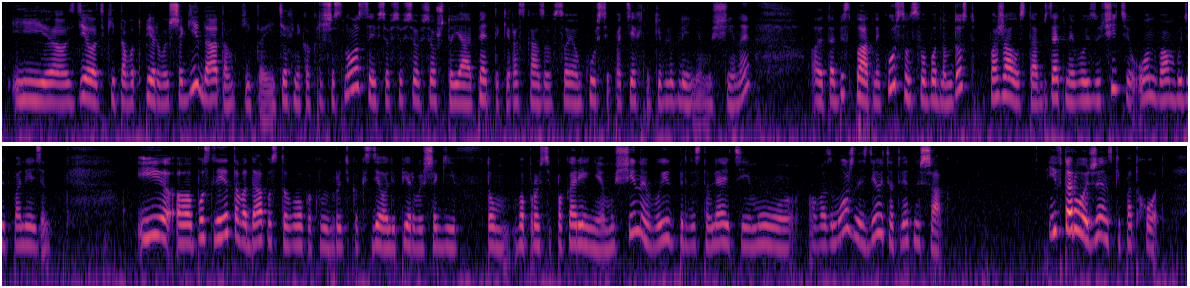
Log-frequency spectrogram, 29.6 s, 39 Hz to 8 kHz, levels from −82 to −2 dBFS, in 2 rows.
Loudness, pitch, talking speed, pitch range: -39 LUFS, 195 Hz, 140 wpm, 180-210 Hz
